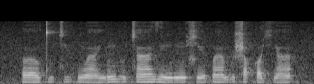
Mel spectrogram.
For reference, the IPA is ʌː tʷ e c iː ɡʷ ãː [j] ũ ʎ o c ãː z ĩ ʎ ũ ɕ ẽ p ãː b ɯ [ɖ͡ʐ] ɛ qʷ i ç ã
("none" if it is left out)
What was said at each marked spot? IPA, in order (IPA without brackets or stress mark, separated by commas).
j, ʂ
